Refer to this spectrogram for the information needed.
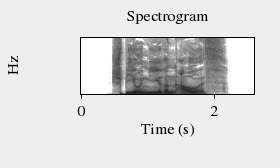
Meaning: inflection of ausspionieren: 1. first/third-person plural present 2. first/third-person plural subjunctive I
- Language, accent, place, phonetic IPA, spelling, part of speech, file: German, Germany, Berlin, [ʃpi̯oˌniːʁən ˈaʊ̯s], spionieren aus, verb, De-spionieren aus.ogg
